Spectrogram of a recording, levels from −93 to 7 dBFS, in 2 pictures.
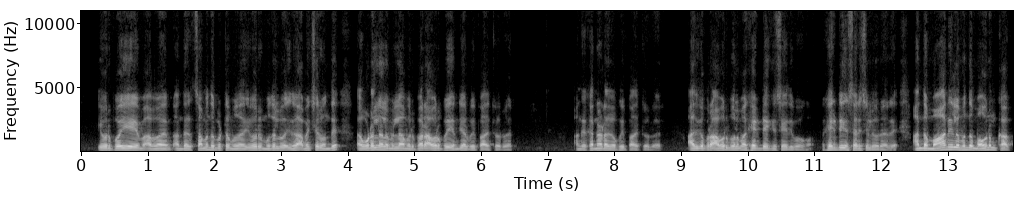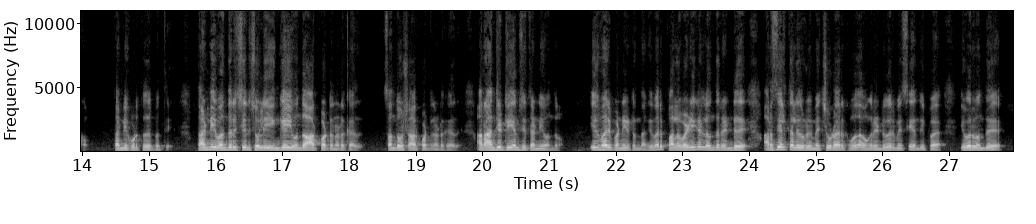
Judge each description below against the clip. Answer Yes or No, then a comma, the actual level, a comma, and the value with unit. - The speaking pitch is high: No, low, 125 Hz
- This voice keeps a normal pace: No, fast, 165 wpm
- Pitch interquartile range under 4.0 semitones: No, average, 4.9 semitones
